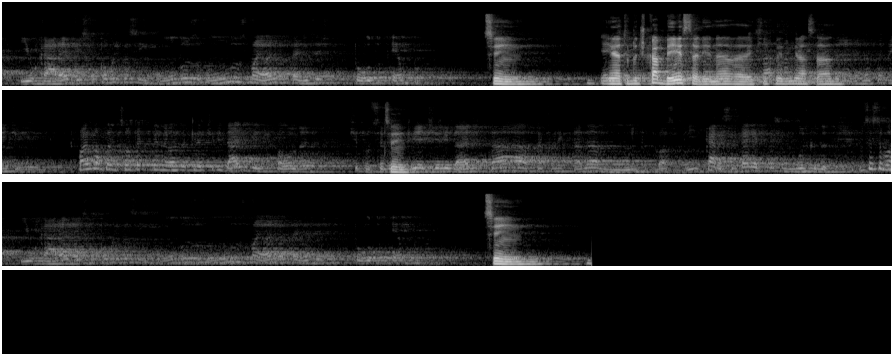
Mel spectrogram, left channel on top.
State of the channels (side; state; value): right; drops out; at 5.9 s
